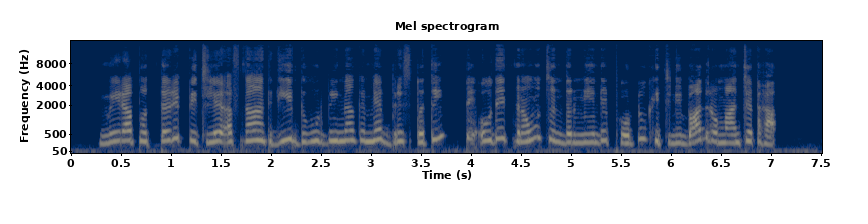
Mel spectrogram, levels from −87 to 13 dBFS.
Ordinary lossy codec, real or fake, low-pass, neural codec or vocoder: MP3, 64 kbps; fake; 14.4 kHz; codec, 44.1 kHz, 2.6 kbps, SNAC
